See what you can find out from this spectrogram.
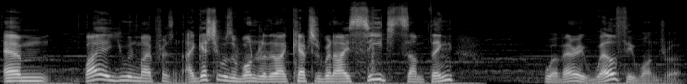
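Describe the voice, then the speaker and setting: A man's voice: mid-range voice, big pitch swings, fairly quick, soft background music. A man doing roleplay commentary over a strategy game, addressing its characters and himself with theatrical declarations. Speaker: gaming YouTuber.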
